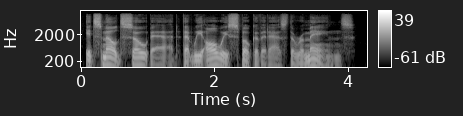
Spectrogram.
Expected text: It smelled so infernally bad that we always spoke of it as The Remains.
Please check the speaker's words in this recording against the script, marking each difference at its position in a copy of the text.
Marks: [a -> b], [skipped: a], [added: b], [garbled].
It smelled so [skipped: infernally] bad that we always spoke of it as The Remains.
